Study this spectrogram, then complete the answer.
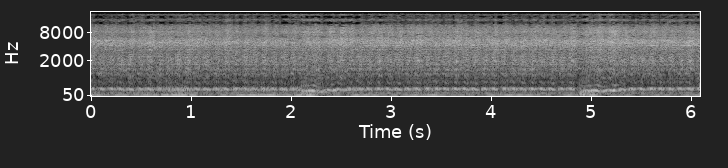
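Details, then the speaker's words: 1965 Plymouth Barracuda LA 360 with Magnum heads, Sniper EFI, Tremec TKX five-speed: runs lumpy and stumbles twice, with the electric fuel pump found wired backwards — rough running from reversed fuel pump wiring. "might have wired the fuel pump backwards of course I wired the fuel pump backwards why would I have not wired the fuel pump backwards hey that sounds better"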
